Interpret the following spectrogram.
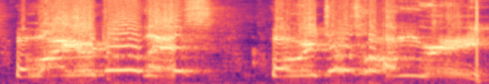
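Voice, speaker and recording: A put-on character voice shouts at an extremely high pitch and a fairly slow pace. Loud background noise runs underneath. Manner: panicked, yelling.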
